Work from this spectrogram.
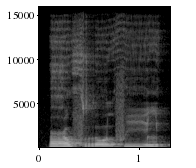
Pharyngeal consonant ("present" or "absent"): present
